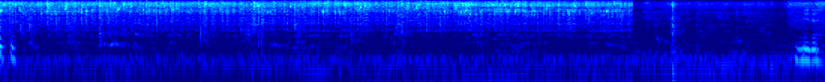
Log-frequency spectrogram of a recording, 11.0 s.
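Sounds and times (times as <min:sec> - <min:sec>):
salsa sizzling in a hot pan: 0:00.0 - 0:08.4.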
